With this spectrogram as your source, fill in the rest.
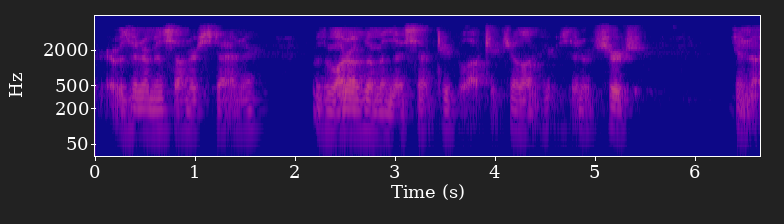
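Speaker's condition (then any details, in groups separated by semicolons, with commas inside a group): Tongue cancer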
